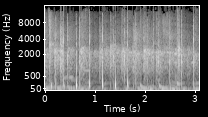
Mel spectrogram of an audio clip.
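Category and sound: crowd, applause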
